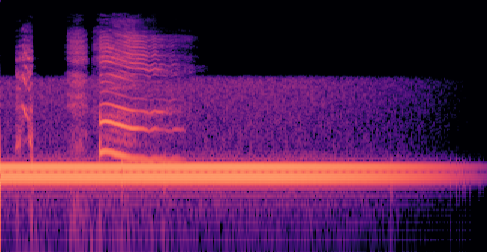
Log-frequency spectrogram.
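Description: Telephone dial tone, two steady tones sounding together on the line after the other party has hung up. It fades out near the end.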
